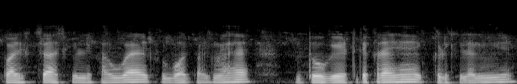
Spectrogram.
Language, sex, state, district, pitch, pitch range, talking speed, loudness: Hindi, male, Madhya Pradesh, Katni, 100 Hz, 95-110 Hz, 185 wpm, -19 LUFS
